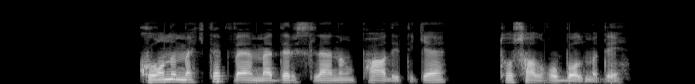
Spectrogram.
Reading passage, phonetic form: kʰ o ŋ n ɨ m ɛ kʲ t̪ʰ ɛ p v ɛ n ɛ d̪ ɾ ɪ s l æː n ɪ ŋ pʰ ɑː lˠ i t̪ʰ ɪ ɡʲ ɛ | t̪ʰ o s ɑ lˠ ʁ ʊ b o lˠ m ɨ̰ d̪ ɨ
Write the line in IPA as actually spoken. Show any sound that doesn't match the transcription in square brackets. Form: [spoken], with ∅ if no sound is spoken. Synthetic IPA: kʰ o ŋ n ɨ m ɛ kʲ t̪ʰ ɛ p v ɛ [m] ɛ d̪ ɾ ɪ s l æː n ɪ ŋ pʰ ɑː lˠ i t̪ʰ ɪ ɡʲ ɛ | t̪ʰ o s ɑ lˠ ʁ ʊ b o lˠ m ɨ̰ d̪ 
